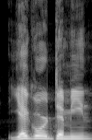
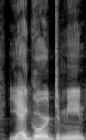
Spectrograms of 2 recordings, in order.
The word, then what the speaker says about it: Egor Demin: Egor Demin, that's how you pronounce it, as according to a YouTube video before I started this.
